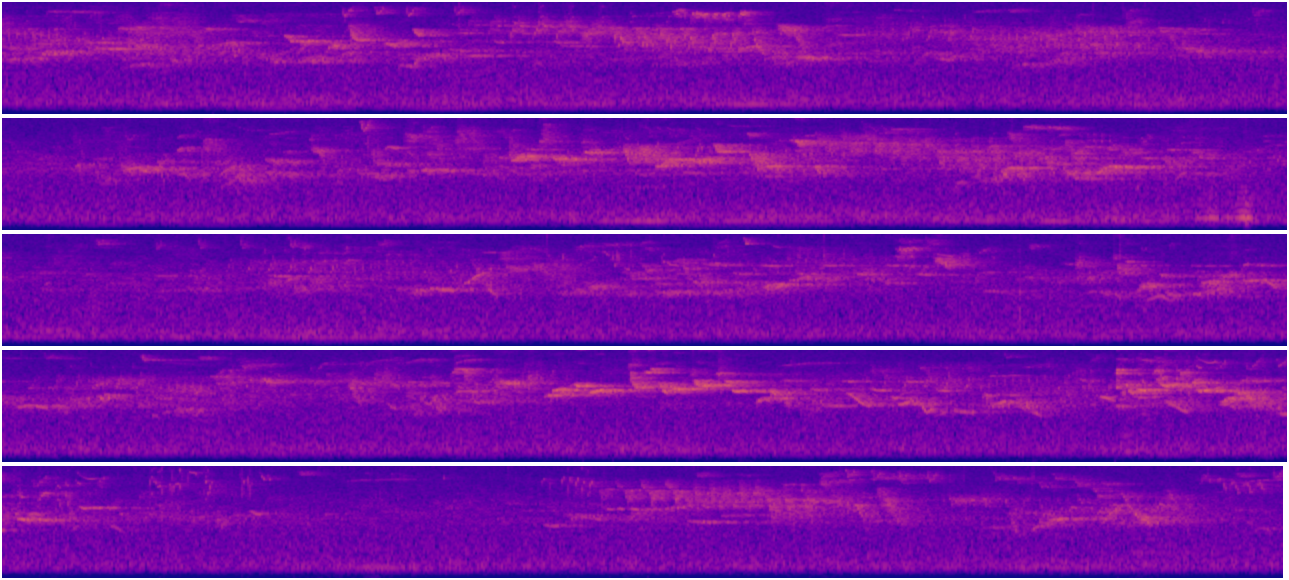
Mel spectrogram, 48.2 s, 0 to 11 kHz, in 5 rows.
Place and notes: Kongens Lyngby, Danmark - Birds, Spring Symphonie
The sound of energetic and happy birds, early spring, some bypassing flyes now and then. Øivind Weingaarde.
Recorded with zoom H6 and Rode NTG 3
Region Hovedstaden, Danmark, May 2020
